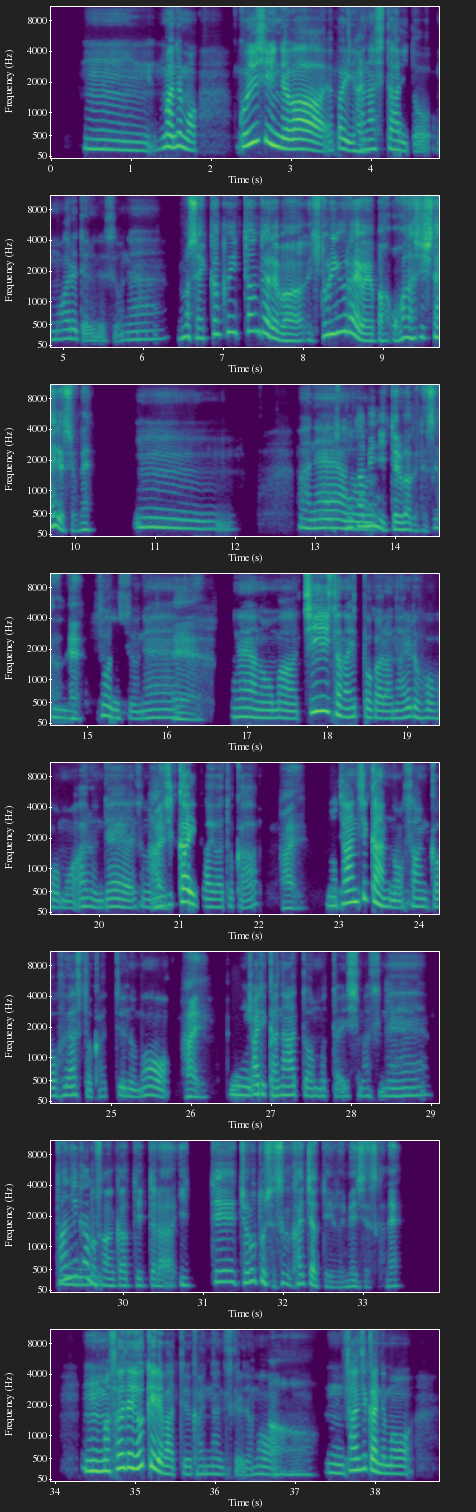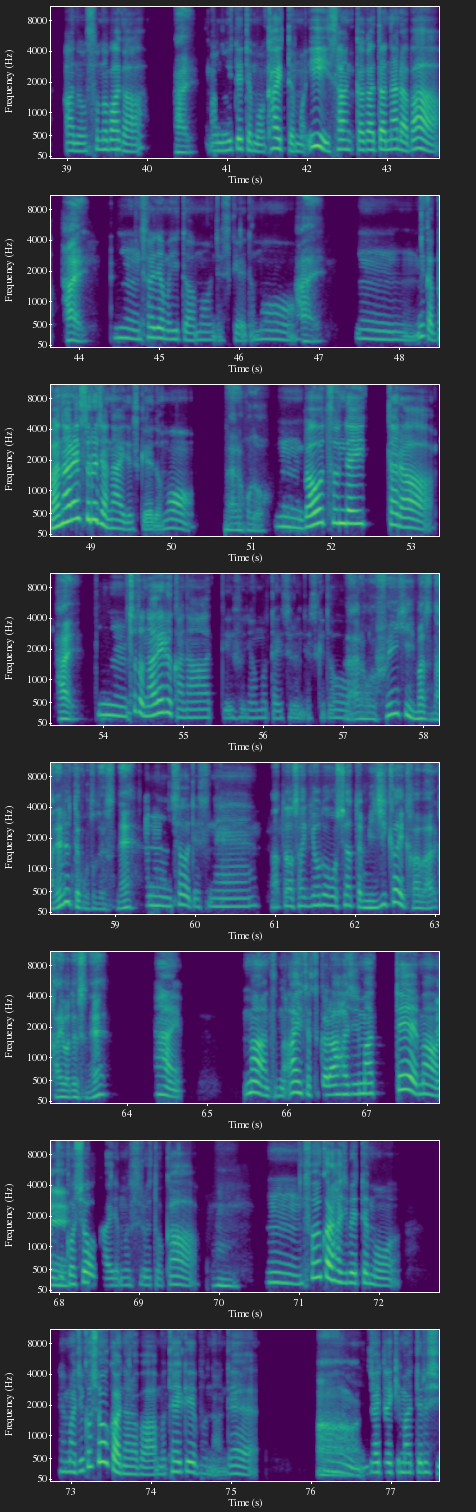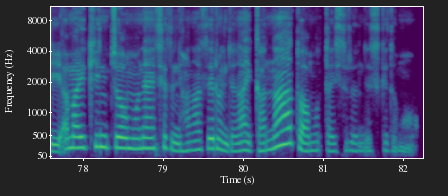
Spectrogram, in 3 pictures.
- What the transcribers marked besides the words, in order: none
- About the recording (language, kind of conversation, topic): Japanese, advice, 社交の場で緊張して人と距離を置いてしまうのはなぜですか？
